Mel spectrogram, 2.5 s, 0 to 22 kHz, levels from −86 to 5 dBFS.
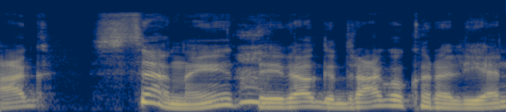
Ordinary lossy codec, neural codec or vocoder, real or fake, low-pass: MP3, 96 kbps; none; real; 14.4 kHz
